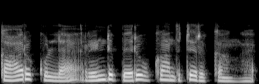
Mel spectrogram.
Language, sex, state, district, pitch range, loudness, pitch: Tamil, female, Tamil Nadu, Nilgiris, 175-215 Hz, -14 LUFS, 190 Hz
